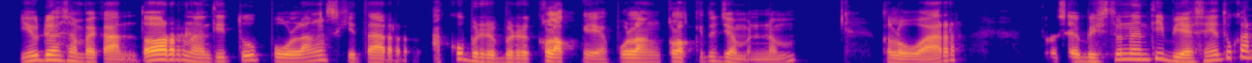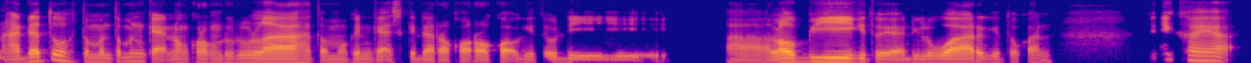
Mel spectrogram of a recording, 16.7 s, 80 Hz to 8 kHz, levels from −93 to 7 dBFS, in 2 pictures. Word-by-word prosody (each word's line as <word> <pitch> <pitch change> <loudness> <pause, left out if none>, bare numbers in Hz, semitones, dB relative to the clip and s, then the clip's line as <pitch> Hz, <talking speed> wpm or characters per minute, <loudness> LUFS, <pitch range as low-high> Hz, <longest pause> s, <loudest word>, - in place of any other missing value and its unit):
ya 165 +4 0
udah 190 +1 +4
sampai 140 -4 0
kantor 185 - +7
nanti 135 +1 -4
tuh 175 +5 -3
pulang 140 0 -1
sekitar 125 -2 -1 0.3
aku 225 - -3
benar-benar 130 -4 -2
clock 135 0 +4
ya, 115 -2 -3
pulang 130 -1 +1
clock 135 -2 +1
itu - - -7
jam 115 - -2
6.00, 105 +6 -11 0.6
keluar. 110 -3 +1 0.6
Terus - - -9
habis 135 -1 -4
itu 205 - -3
nanti 215 +1 -2
biasanya 145 +3 0
tuh 260 - -7
kan 280 -2 -1
ada - - +3
tuh 185 -5 0
temen-temen 130 +3 -7
kayak - - 0
nongkrong 110 +1 -5
dululah, 115 -1 +2
atau - - -6
mungkin 110 +2 -8
kayak - - -4
sekedar - - -5
rokok-rokok - - -1
gitu 110 - -9
di, 115 0 -6 1.0
eee, 95 -1 -6
lobi 130 0 +6
gitu 120 - -5
ya, - - +1
di - - -12
luar 115 0 +3
gitu 110 - -13
kan. - - -8 0.7
Jadi 210 - -5
kayak, 165 -5 +1
130 Hz, 175 wpm, -23 LUFS, 115-150 Hz, 1.0 s, kantor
